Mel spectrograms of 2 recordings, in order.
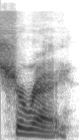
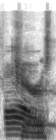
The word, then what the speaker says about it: Charest: I'm pretty sure it's Charest. So Charest. And there's an artist often probably pronounced cherished by most people.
